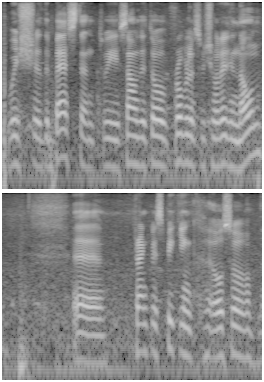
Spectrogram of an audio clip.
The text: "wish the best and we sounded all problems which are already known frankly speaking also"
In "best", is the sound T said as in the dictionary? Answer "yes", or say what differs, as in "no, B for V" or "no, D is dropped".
yes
